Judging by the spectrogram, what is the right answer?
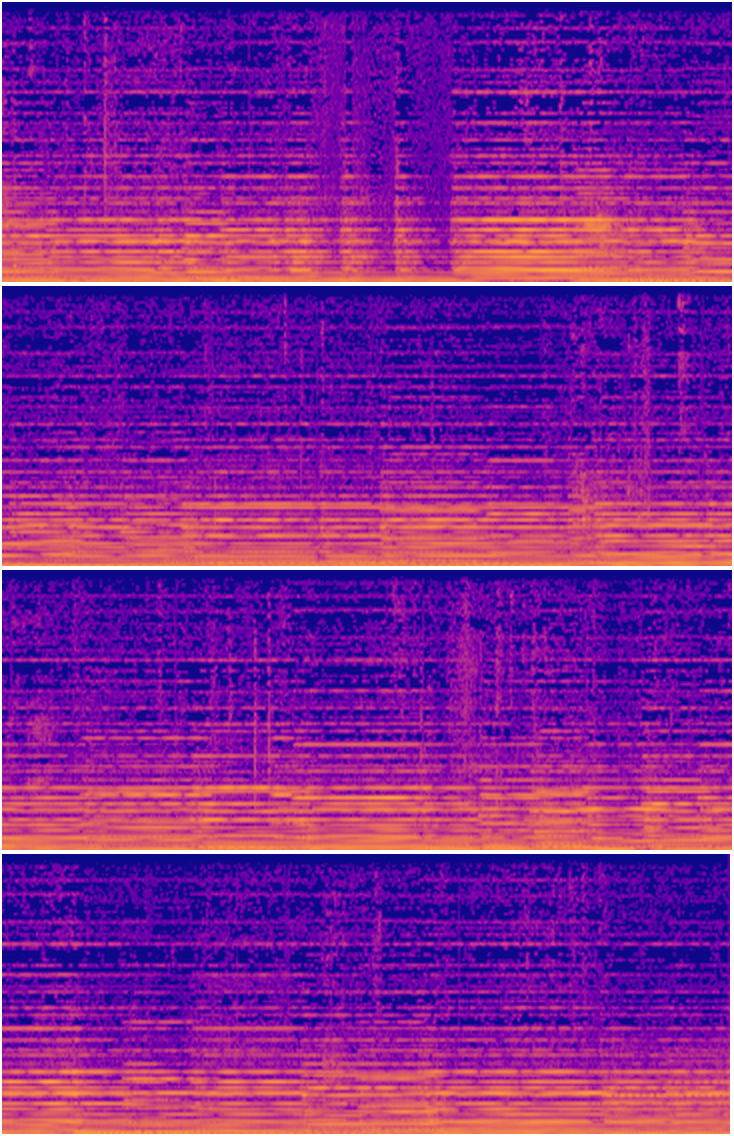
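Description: Organ music: slow sustained chords over a deep held bass, the chords changing every second or two.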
